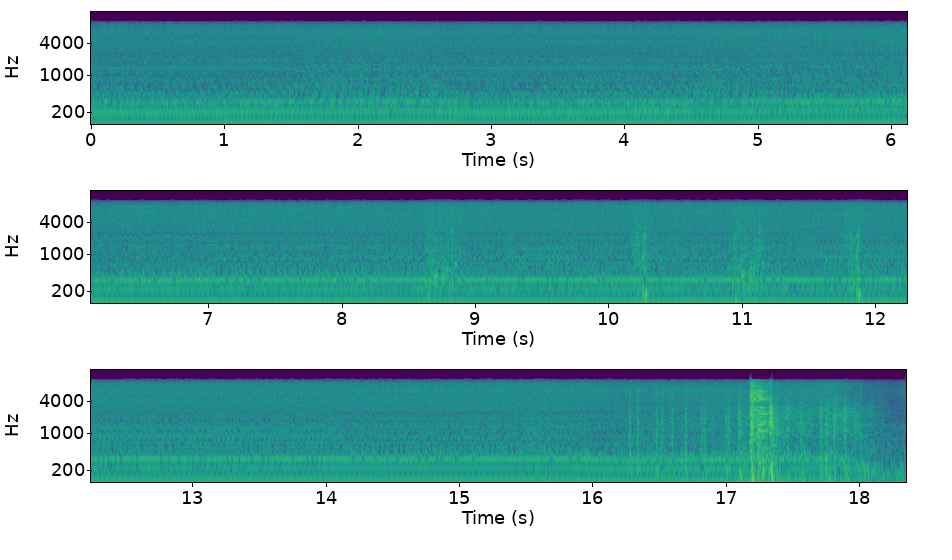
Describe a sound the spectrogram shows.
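A vehicle engine hums steadily as it drives along.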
